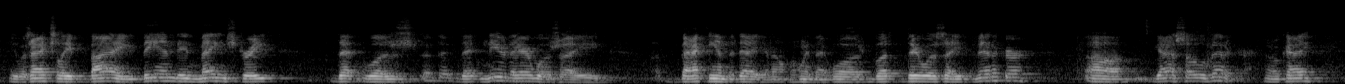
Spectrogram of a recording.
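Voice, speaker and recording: A man speaks with a Southern US accent and fairly even intonation. Audible room echo and noticeable background noise fill the recording. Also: medium pitch for a man, fairly slow pace. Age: 60s. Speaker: musician telling a story. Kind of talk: storytelling to an audience. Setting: stage in a log concert hall with audience. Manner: halting, with many repeated words.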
